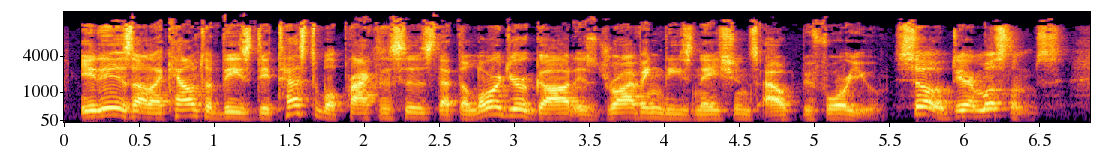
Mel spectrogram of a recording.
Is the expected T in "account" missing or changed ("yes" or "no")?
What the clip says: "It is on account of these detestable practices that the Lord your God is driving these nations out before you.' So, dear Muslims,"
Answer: no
